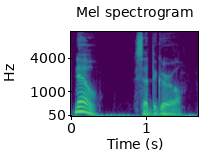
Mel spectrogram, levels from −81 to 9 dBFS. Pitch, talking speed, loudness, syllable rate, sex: 115 Hz, 140 wpm, -18 LUFS, 3.9 syllables/s, male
